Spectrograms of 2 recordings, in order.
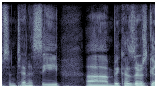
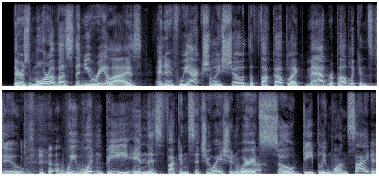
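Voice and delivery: hollering, high-pitched, raised shouting; 7 semitones higher than usual. A speaker addresses Oklahoma Democratic voters who didn't vote, yelling. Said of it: "I'm yelling at you".

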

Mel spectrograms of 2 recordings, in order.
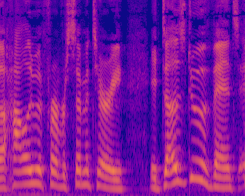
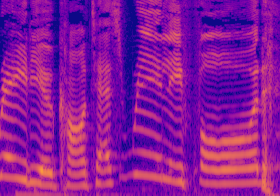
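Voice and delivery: mocking, very slow, high teasing tone, Ford stretched; 6 semitones higher than usual. Retelling how the villain teases the hero on the phone: imitating mocking tone. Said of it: "he kinda makes fun of him".

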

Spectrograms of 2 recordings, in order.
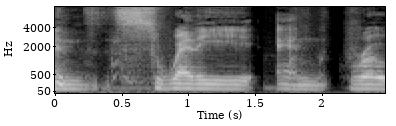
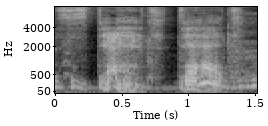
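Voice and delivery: whispered monster voice, higher at the end. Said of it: "kind of a Venom voice goes".

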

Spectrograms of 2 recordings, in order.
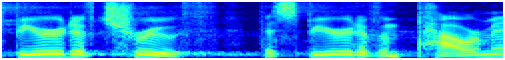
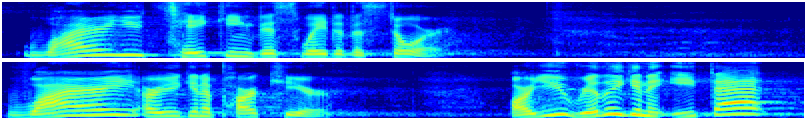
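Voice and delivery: high, needling, nagging voice; 6 semitones higher than usual. Speaker acts out questions his bride admits she thinks, in a mock nagging voice. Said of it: "it's a nagging voice in my head".

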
